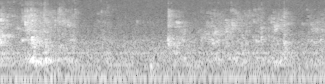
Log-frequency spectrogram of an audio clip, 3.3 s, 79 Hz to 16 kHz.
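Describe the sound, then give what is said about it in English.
Water pouring into a film developing tank while processing a roll of Ilford 120 black-and-white film, a steady, fairly faint rushing hiss with slight surges and no talk. “this is just water. There we go. So that's the tank full.”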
